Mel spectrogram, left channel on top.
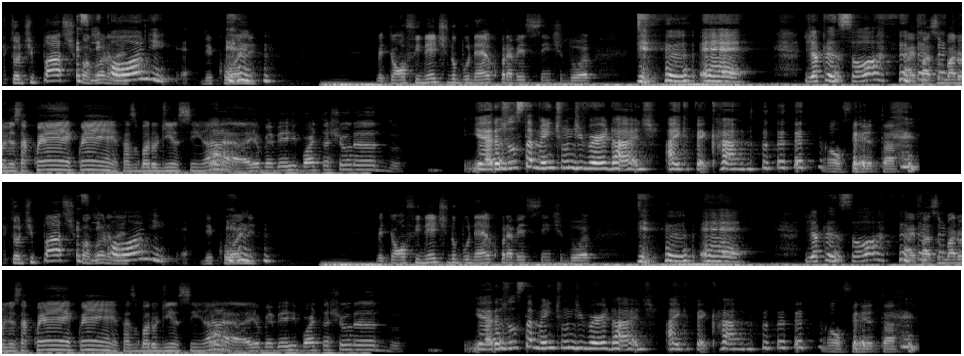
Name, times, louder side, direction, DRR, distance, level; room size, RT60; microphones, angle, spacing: voice 1, 0.0-1.3 2.0-2.5 3.7-6.0 9.0-13.6 17.8-18.6, left 2 dB, 25° left, 2.0 m, -29 dB
voice 2, 0.9-1.7 2.2-2.7 6.3-7.5 7.8-9.6 11.7-11.9 14.2-17.9 18.1-18.8, left 5 dB, 80° left, 0.8 m, -25 dB
sound 1, 3.2-13.3, equal, 5° right, 7.6 m, -30 dB
head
